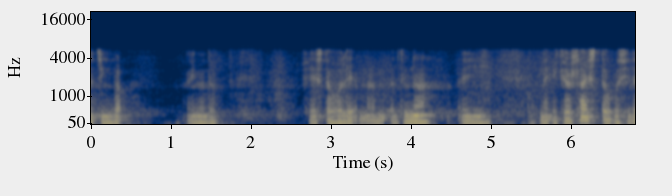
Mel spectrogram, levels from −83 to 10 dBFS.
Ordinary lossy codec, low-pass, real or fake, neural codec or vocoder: none; 5.4 kHz; real; none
